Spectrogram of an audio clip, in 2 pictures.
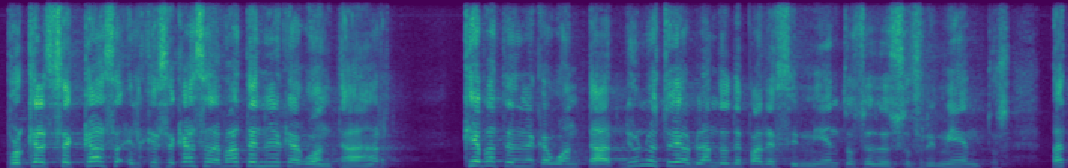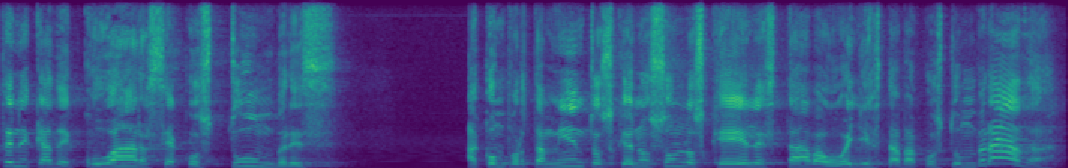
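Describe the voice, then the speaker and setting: A man's voice: sits high, expressive, fairly quick, fairly bright tone. A man pastor with a Dominican Spanish accent, preaching a sermon emphatically and repeating key phrases for effect. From Dominican Republic. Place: church sanctuary. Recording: long church reverb with faint music.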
